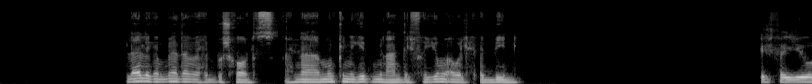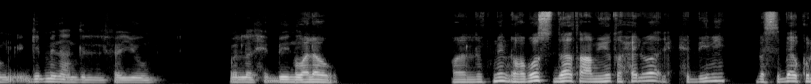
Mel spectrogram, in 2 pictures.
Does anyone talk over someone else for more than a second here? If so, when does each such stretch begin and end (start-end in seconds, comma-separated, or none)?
none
